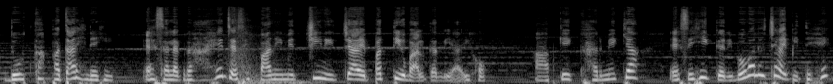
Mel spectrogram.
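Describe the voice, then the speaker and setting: A woman's voice: on the high side, lively intonation, normal speed, a little mellow, soft background music, close to an everyday voice. A woman voicing a spoiled young sister-in-law in a cartoon drama, mocking and always finding fault. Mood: scornful. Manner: mocking, complaining.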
